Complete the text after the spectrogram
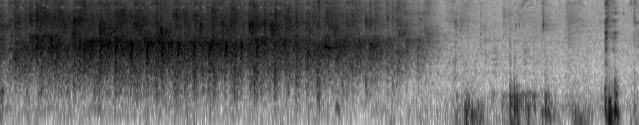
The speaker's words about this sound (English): I think that is super cool, and I think the network team should get an applause for that.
